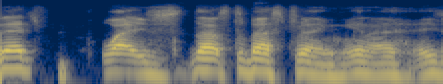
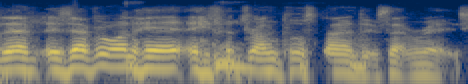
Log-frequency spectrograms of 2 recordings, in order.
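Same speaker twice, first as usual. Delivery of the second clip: plain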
